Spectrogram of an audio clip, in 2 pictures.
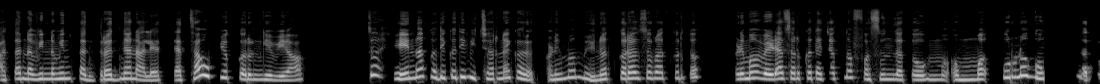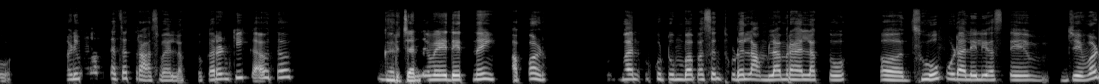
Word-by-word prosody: आता 210 +5 -4
नवीन-नवीन 250 +1 +1
तंत्रज्ञान 225 +4 0
आलंय. 195 -2 -1
त्याचा 210 - -1
उपयोग 325 -5 -4
करून 230 -2 +1
घेऊया. 195 -2 -1 0.7
तर 440 - +2 0.2
हे 245 -1 +5
ना 340 +5 +1
कधी-कधी 315 +2 +1
विचार 260 -5 -1
नाही 295 +3 -1
करत. 255 -7 0
आणि 225 +1 -1
मग 320 +5 -1
मेहनत 230 -4 0
करायला 275 +1 +2
सुरुवात 285 0 -2
करतो. 290 +1 -7 0.4
आणि 250 +1 +2
मग 290 +2 +2
वेड्यासारखं 265 +3 +2
त्याच्यातनं 265 +4 -5
फसून 235 0 -2
जातो. 210 -1 -1
मग 215 -2 -5
मग 215 +3 +1 0.2
पूर्ण 325 +3 +1
गुंफून 270 -4 -4
जातो. - - -6 0.6
आणि 235 - +1
मग 260 +1 -8
त्याचा 260 +1 -2
त्रास 195 -5 -2
व्हायला 185 0 -3
लागतो. 185 - -11
कारण 245 +4 +1
की 310 - +1
काय - - 0
होतं, 315 +1 0 0.9
घरच्यांना 195 0 +4
वेळ 215 0 +8
देत 215 0 +8
नाही 240 +1 +4 0.2
आपण. 255 -4 0 0.8
कुटुंब 235 +1 0
कुटुंबापासून 230 0 +1
थोडं 230 -1 +1
लांब-लांब 220 -1 +2
राहायला 220 -1 +4
लागतो. 210 -1 0 0.4
अ, - - +1 0.3
झोप 230 +6 +3
उडालेली 215 -3 +4
असते. 205 -1 0 0.4
जेवण 205 +8 +3
235 Hz, 160 wpm, -22 LUFS, 215-265 Hz, 0.9 s, वेळ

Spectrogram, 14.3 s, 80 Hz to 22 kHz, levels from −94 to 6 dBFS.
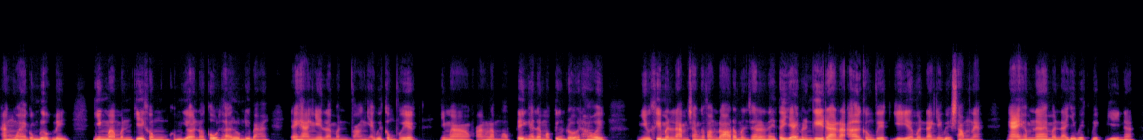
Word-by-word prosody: ăn 170 +1 0
ngoài 150 -6 +3
cũng 180 +6 0
được 145 -1 +2
đi, 180 +2 -1 0.3
nhưng 195 -1 +2
mà 170 -3 +4
mình 145 +2 -2
chia 195 +3 +3
khung 190 -1 -1
khung 185 0 0
giờ 145 -5 +2
nó 180 +7 -1
cụ 160 -4 +2
thể 150 +4 0
luôn 220 -1 0
đi 200 - -1
bạn. 140 -1 -5 0.3
Chẳng 160 +2 +1
hạn 135 -3 +1
như 140 0 0
là 125 -3 -3
mình 110 -1 -6
vẫn 110 +6 -6
giải 140 - -6
quyết 180 +2 -2
công 155 -3 -2
việc, 125 +2 0 0.3
nhưng 155 0 -2
mà 115 -5 -1
khoảng 155 +7 -4
là 165 - -1
1 115 -4 -6
tiếng 190 +4 +3
hay 225 -3 +1
là 175 - +3
1,5 170 +7 0
tiếng - - -4
thôi. 180 -1 +4 0.4
Nhiều 145 -3 0
khi 180 +5 +2
mình 160 -4 +3
làm 145 0 -1
xong 170 +3 -2
cái 195 - 0
phần 155 -6 -1
đó 160 +8 +3
rồi 205 - 0
mình 145 -5 0
sẽ 155 +4 +1
lấy 200 +2 +2
lấy 220 +1 0
tờ 160 - +1
giấy 165 +8 +3
mình 165 -8 +2
ghi 165 +4 +5
ra 165 -2 +4
là, 150 - 0
ờ, 125 +1 +1
công 155 +1 -2
việc 125 -2 -1
gì 130 -1 -1
á 155 - +1
mình 155 -6 0
đang 145 +1 -2
giải 150 - -3
quyết 210 +5 -1
xong 155 0 -3
nè, 130 -7 -4 0.3
ngày 130 +1 +5
hôm 160 +1 +2
nay 175 +1 +3
mình 155 -4 +1
đã 155 - -1
giải 190 +5 0
quyết 235 +2 -2
việc 160 -2 -4
gì 150 -1 -2
nè, 160 0 -3
155 Hz, 330 wpm, -20 LUFS, 140-180 Hz, 0.4 s, ghi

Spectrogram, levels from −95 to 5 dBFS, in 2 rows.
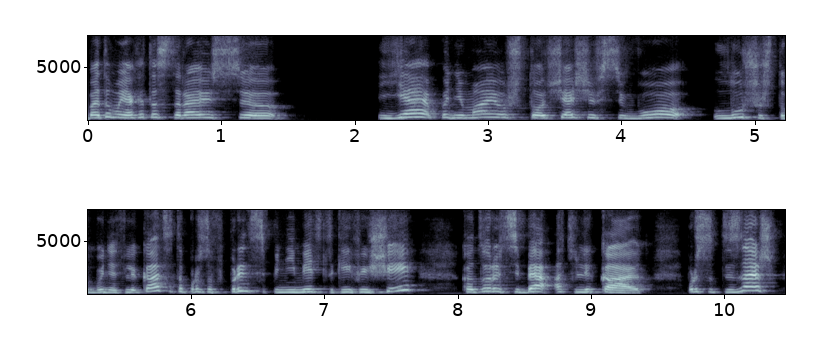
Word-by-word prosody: Поэтому 275 +3 +1
я 255 - +4
как-то 300 +2 -4
стараюсь. 275 0 -1 1.0
Я 310 +8 +2
понимаю, 285 +3 -3
что 280 -4 +1
чаще 265 +2 -3
всего 255 +4 -3
лучше, 245 +3 -4
чтобы 230 -1 -3
не 210 - -2
отвлекаться, 295 - +1
это 285 - -6
просто 245 -1 -5
в 230 - -16
принципе 325 -7 0
не 225 - +1
иметь 250 +2 0
таких 230 +1 -5
вещей, 300 - +1 0.4
которые 280 +4 0
тебя 250 +4 +6
отвлекают. 230 -7 +2 0.3
Просто 250 -2 -1
ты 230 0 -5
знаешь, 370 +8 +8
255 Hz, 155 wpm, -23 LUFS, 235-290 Hz, 1.0 s, знаешь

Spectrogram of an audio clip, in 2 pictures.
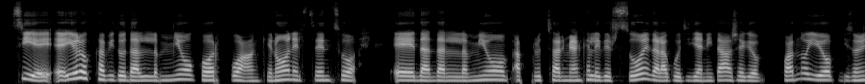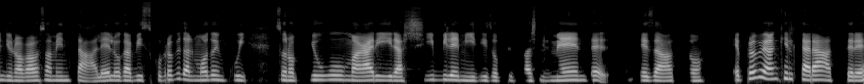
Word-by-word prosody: Sì 245 -7 +4
e 170 -2 +4
e 200 +1 +5
io 260 - +7
l'ho 290 -1 +6
capito 210 -3 0
dal 185 -1 +2
mio 220 +3 -1
corpo 195 -1 0
anche, 170 -1 -1
no. 195 +4 +3
Nel 205 -3 0
senso, 200 -1 -2 0.3
ehm, 190 0 +4
da 180 -1 +4
dal 180 0 0
mio 205 +2 0
approcciarmi 190 -1 -1
anche 185 +3 +1
alle 195 -3 +1
persone, 195 +7 0
dalla 175 -3 +4
quotidianità, 180 +1 -1
cioè 185 0 -4
che 170 -2 -2 0.2
quando 205 +6 -2
io 210 -5 +2
ho 205 - -1
bisogno 190 +2 -4
di 195 - -4
una 180 -1 0
pausa 185 +3 0
mentale, 180 -4 -3
lo 195 0 -2
capisco 195 +1 -3
proprio 215 +6 -5
dal 220 -4 0
modo 200 +2 -2
in 205 -3 -4
cui 200 +1 -6 0.3
sono 185 -3 -3
più, 205 +3 -5 0.2
magari 195 0 +3
irascibile, 200 +3 -1
mi 185 -1 -4
irrito 180 0 -6
più 175 +2 -17
facilmente 190 +3 0 0.3
esatto. 175 -2 -2 0.2
È 205 - -3
proprio 280 +9 +2
anche 255 +2 +3
il 255 - -6
carattere 195 -4 +3
195 Hz, 185 wpm, -23 LUFS, 180-205 Hz, 0.3 s, io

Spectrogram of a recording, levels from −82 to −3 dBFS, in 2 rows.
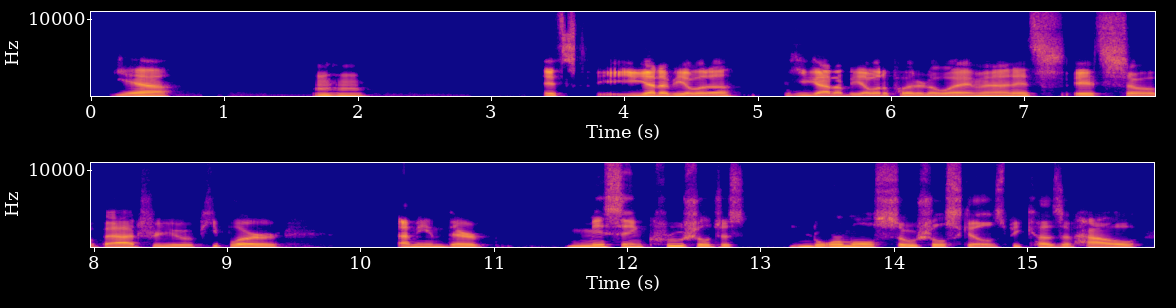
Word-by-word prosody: Yeah. 105 -1 +3 1.1
Mhm. 105 -4 -1 1.3
It's - - +3 0.2
You 100 +3 +2
gotta 110 -2 +8
be 100 0 +2
able 95 -1 +3
to 100 +2 +1 0.4
You 115 0 -6
gotta 100 -3 +4
be 95 +1 -3
able 95 0 +2
to 100 - -4
put 100 0 -2
it 95 - -3
away, 95 0 +1
man, 100 0 0
it's 110 +3 -2
it's 110 0 +2
so 95 -1 -2
bad 100 +1 +2
for - - -8
you. 100 -1 -3
People 140 +4 -3
are 105 -2 +2 0.9
I 110 - +5
mean, 100 -2 -4
they're 105 -2 +1 0.6
missing 120 -4 0
crucial, 135 -3 -1
just 100 +2 -6 0.3
normal 110 -1 +1
social 110 0 -1
skills 95 -1 -3
because 105 0 -3
of 100 - -3
how 100 -1 +1
100 Hz, 140 wpm, -26 LUFS, 100-110 Hz, 1.3 s, gotta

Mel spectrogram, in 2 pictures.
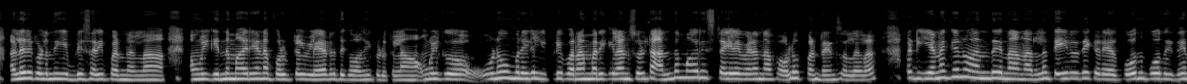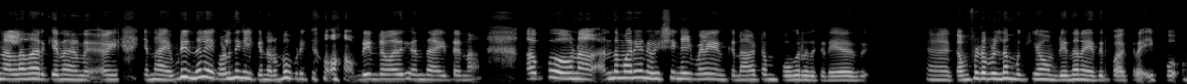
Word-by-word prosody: அழுகிற 275 +2 +5
குழந்தைங்க 250 0 +2
எப்பிடி 240 +2 0
சரி 235 0 +1
பண்ணலாம். 215 -1 -1 0.3
அவுங்களுக்கு 240 0 0
எந்த 250 +1 +4
மாதிரியான 255 0 +3
பொருட்கள் 235 +1 +1
விளையாட்றதுக்கு 225 -1 +1
வாங்கிக் 220 +1 -5
கொடுக்கலாம். 205 0 -3
அவுங்களுக்கு 250 +2 0 0.4
உணவு 290 +3 +3
முறைகள் 270 0 +1
எப்பிடி 265 +3 -5
பராமரிக்கலான்னு 250 0 +3
சொல்ட்டு 260 +1 +3
அந்தமாரி 310 +5 0
ஸ்டைல 255 -3 +4
வேணா, 245 +1 +1
நான் 240 0 -4
ஃபாலோப் 265 +5 -1
பண்ணுறேன்னு 225 0 -3
சொல்லலாம். 215 +4 -3 0.3
பட் 275 -2 -1
எனக்குன்னு 335 +4 +1
வந்து 280 0 +2
நான் 245 -2 +1
அதெல்லாம் 260 +3 -3
தேட்றதே 275 +2 0
கிடையாது. 230 -3 0
போதும், 260 +1 +1
போதும். 255 -2 +1
இதுவே 250 +3 -2
நல்லாதான் 245 +2 +4
இருக்கேன் 230 0 -1
நானு. 215 -2 -1 0.2
அ - - +2 0.5
நான் 225 -1 +2
எப்பிடி 300 +12 +4
இருந்தாலும், 320 +2 +3
என் 270 - -6
குழந்தைங்களுக்கு 275 -4 +1
என்ன 215 -1 -2
ரொம்ப 300 +6 +1
பிடிக்கும் 255 0 -8 0.2
அப்பிடின்ற 235 +2 0
மாதிரி 235 +2 0
வந்து 225 0 -3
ஆயிட்டேன் 210 0 -4
நான். 275 - -18 0.5
அப்போ 290 +4 -3 0.2
நான் 245 -2 +4
அந்த 280 +3 0
மாதிரியான 300 -1 +2
விஷயங்களுக்கு 265 -2 -2
மேல 250 0 +2
எனக்கு 215 -2 -9
நாட்டம் 220 +1 -4
போகிறது 205 0 -2
கிடையாது. 190 0 -2 0.7
அ - - -7 0.3
கம்ஃபர்டபுள் 260 +3 +2
தான் 260 -3 0
முக்கியம் 235 +1 -2
அப்பிடின்தான் 210 +1 0
நான் 205 - +1
எதிர்பார்க்கிறேன் 205 -1 -5
இப்போ. 210 - -10
245 Hz, 175 wpm, -23 LUFS, 220-265 Hz, 0.7 s, அழுகிற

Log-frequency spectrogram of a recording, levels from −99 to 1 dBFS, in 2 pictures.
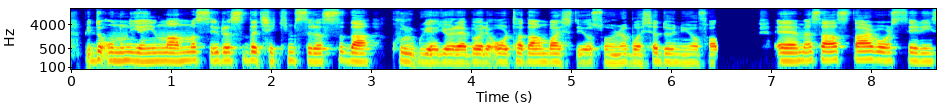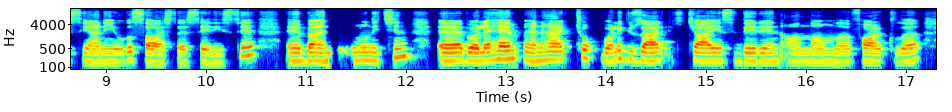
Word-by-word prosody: bir 160 - -8
de 200 - +3
onun 185 0 -2
yayınlanma 180 +1 +1
sırası 185 0 -1
da 195 - +3
çekim 185 +1 -7
sırası 175 +1 -2
da 170 -1 +5 0.2
kurguya 160 -3 -1
göre, 155 -1 +3
böyle, 160 -1 +3
ortadan 165 0 +1
başlıyor. 165 -1 -1
Sonra 155 0 -6
başa 155 +2 -1
dönüyor 155 -1 -5
falan. 155 0 -2 0.6
Eee, 175 0 +5
mesela, 190 +2 +4
“Star 200 0 +4
Wars” 185 -1 +1
serisi, 170 -1 -5
yani, 160 -1 -4
“Yıldız 165 +4 -4
Savaşları” 155 -2 0
serisi, 160 - -4 0.3
eee, 175 0 -1
bence 180 -1 +4 0.2
bunun 185 +1 -5
için, 245 +9 -5 0.3
eee, 180 0 +6
böyle 180 0 +6
hem, 210 +1 +5
hani 185 -2 -2
her 200 0 +2
çok, 225 -2 -3
böyle, 170 +4 +1
güzel 185 -3 +3 0.2
hikâyesi 175 -1 +1
derin, 175 -1 -2
anlamlı, 165 0 -7
farklı, 165 +1 -2
175 Hz, 150 wpm, -23 LUFS, 165-185 Hz, 0.6 s, eee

